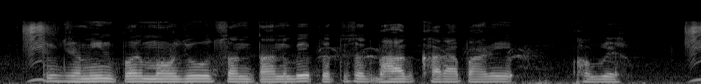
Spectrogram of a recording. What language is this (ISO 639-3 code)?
bho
